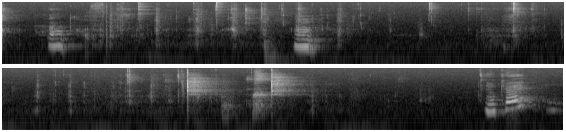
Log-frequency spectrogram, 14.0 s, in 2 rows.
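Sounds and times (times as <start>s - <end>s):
person chewing food: 0.0s - 12.5s
mouth smacks: 10.1s - 11.0s.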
